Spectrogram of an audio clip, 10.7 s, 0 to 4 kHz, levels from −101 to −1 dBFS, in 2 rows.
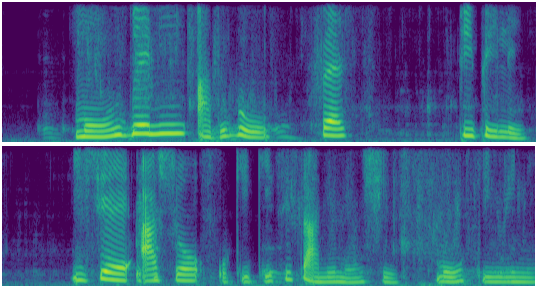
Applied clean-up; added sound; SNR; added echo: neural separator model SepFormer DNS4.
